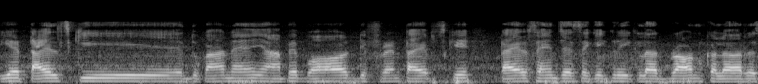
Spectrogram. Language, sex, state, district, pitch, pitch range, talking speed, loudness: Hindi, male, Bihar, Katihar, 140 Hz, 135-145 Hz, 160 wpm, -17 LUFS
